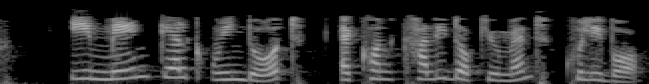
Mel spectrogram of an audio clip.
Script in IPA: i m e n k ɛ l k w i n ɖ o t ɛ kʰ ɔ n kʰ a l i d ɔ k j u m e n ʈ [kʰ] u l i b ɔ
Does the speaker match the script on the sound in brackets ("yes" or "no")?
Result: yes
